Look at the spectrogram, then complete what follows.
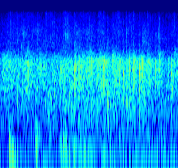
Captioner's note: applause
